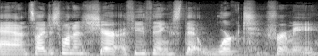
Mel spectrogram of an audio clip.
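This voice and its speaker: A woman is talking with a bright, sharp tone. Her pitch is medium. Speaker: podcast host. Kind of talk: casual solo podcast talk. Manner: halting, with many ums and pauses.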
